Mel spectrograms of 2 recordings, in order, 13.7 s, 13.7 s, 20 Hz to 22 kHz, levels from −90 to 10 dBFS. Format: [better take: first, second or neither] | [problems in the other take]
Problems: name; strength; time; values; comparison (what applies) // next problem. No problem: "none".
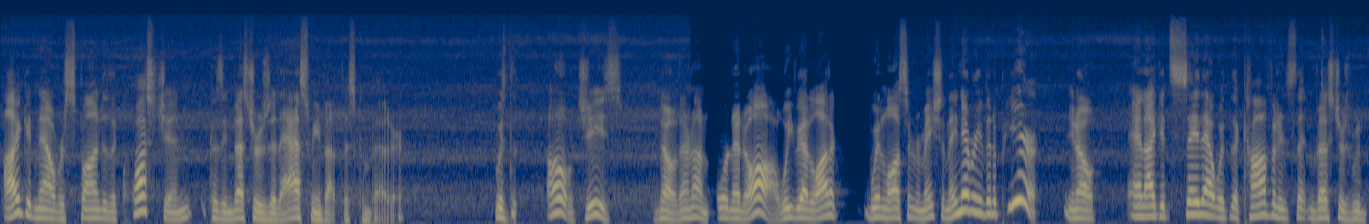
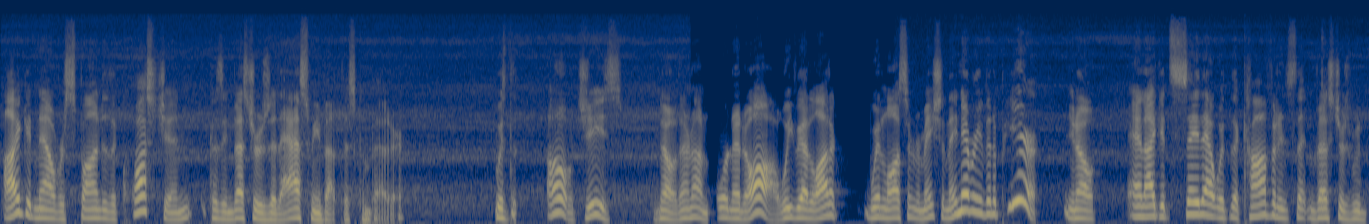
neither | hiss; faint; until 7 s and from 9 s on; 25 dB below the speech; the same in both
